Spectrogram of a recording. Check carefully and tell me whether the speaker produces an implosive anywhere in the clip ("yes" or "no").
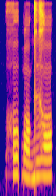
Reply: yes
